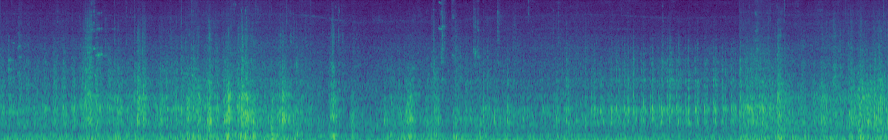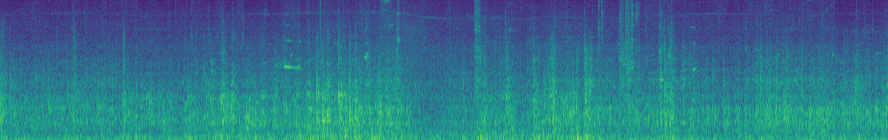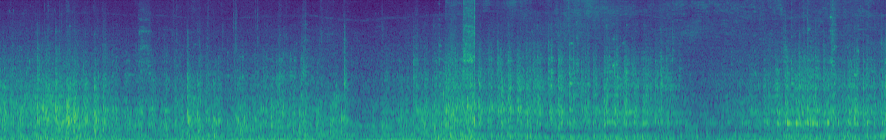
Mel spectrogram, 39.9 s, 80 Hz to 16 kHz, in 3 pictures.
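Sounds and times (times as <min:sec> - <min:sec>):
bulldozer engine running: 0:00.0 - 0:39.9.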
